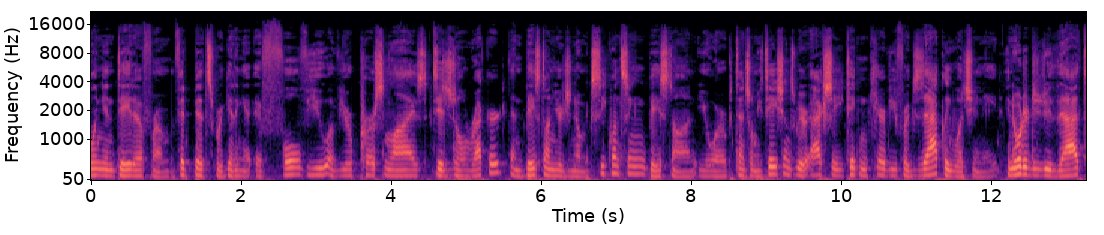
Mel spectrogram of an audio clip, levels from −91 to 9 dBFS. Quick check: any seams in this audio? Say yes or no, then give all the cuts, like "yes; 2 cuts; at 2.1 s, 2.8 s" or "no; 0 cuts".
no; 0 cuts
